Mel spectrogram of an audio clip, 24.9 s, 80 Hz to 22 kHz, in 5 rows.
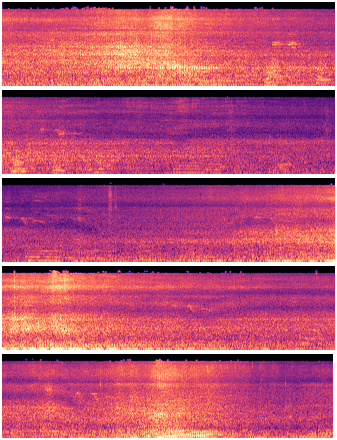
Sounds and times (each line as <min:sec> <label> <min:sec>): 0:01.6 Trombón 0:15.9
